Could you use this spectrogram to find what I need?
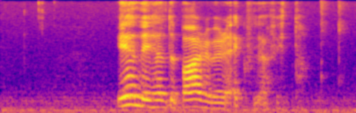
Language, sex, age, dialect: Faroese, female, 36-60, Norðuroyggjar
